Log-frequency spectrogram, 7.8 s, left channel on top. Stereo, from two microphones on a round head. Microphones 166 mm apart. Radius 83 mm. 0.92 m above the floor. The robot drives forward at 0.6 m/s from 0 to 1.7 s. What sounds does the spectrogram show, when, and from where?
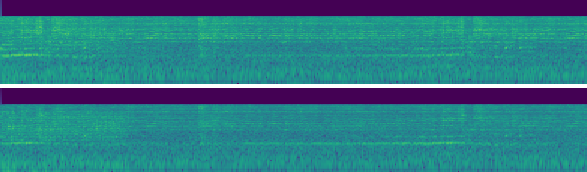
0.0 s an insect: 60° left (ahead or behind), 0.9 m; by 7.8 s 50° left (ahead or behind), 1.0 m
